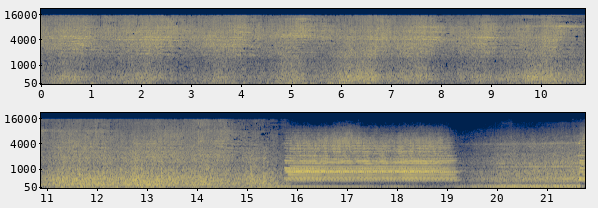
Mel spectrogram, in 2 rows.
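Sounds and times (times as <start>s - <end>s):
train clattering on tracks: 0.0s - 21.7s
train horn: 15.7s - 19.4s, 21.6s - 21.7s.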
